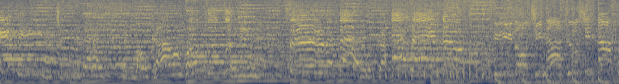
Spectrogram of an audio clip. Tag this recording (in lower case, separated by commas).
singing, music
